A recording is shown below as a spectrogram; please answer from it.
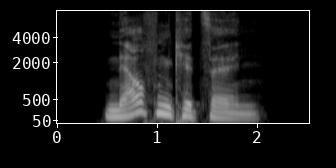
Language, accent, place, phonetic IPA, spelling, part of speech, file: German, Germany, Berlin, [ˈnɛʁfn̩ˌkɪt͡sl̩n], Nervenkitzeln, noun, De-Nervenkitzeln.ogg
- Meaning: dative plural of Nervenkitzel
